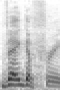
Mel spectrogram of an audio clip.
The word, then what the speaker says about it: Vegafria: wait a minute here, Lexi Vegafria, did I pronounce it right? Vegafria. Vegafria, Yeah.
